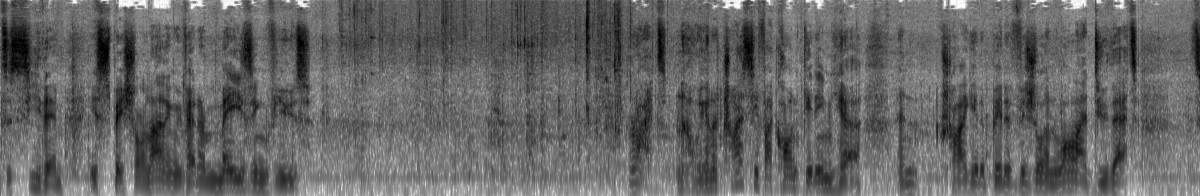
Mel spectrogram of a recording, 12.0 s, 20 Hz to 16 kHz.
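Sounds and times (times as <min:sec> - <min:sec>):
vehicle engine humming: 0:00.0 - 0:12.0
light rustling: 0:03.2 - 0:08.1.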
